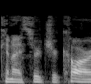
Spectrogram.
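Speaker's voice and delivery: menacing, intimidating, threatening tone. Imitating a cop asking to search a car: imitating an intimidating cop voice. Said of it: "in the most intimidating voice possible".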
